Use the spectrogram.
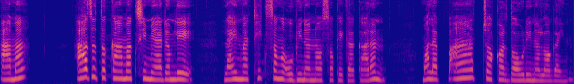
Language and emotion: Nepali, sad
